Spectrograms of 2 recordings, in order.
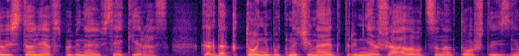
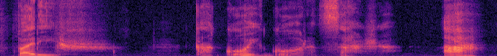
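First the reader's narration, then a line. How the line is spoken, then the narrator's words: Quiet speech. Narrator (Russian): господин Киселев тихо проговорил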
